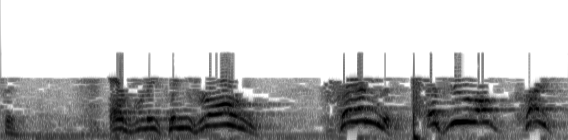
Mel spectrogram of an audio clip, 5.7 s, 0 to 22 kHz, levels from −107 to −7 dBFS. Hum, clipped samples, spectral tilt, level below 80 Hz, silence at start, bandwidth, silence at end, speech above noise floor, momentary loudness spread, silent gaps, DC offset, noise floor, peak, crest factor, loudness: none; 0.5%; -10 dB/octave; -32 dBFS; 0 s; 5.4 kHz; 0.1 s; 28 dB; 13 LU; none; under 0.1%; -38 dBFS; 0 dBFS; 12 dB; -10 LUFS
